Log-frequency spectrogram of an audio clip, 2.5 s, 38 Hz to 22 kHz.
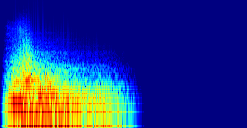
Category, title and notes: Sound effects > Other
Sound Design Elements Whoosh SFX 011
film, sweeping, trailer, audio, whoosh, ambient, fast, motion, production, fx, movement, elements, cinematic, swoosh, effects, transition, sound, dynamic, effect, element, design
